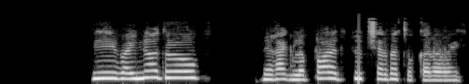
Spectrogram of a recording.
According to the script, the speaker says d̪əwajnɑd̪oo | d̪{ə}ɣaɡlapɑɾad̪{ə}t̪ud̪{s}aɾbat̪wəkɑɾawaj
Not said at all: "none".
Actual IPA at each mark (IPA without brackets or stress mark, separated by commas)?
ə, ə, ʃ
